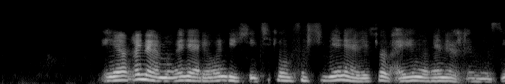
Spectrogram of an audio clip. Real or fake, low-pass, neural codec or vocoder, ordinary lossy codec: fake; 7.2 kHz; codec, 16 kHz, 1 kbps, FreqCodec, smaller model; none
